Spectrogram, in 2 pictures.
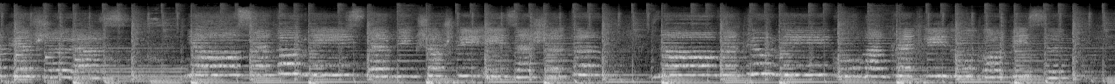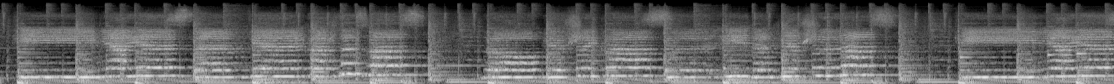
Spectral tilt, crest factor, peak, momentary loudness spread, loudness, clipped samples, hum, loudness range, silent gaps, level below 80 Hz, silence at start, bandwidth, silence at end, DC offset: -4.5 dB/octave; 14 dB; 0 dBFS; 7 LU; -14 LUFS; under 0.1%; none; 3 LU; none; -26 dBFS; 0 s; 19 kHz; 0 s; 0.2%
